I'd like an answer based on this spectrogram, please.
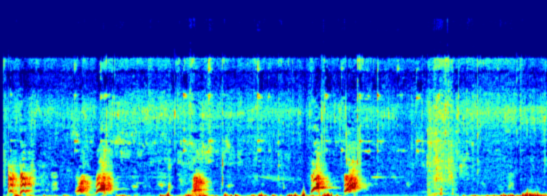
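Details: Belgian Malinois dog given water in the heat so it does not overheat; short, sharp yelping barks in quick bursts, about six across eight seconds, with low thumping and splashing handling noise between them.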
